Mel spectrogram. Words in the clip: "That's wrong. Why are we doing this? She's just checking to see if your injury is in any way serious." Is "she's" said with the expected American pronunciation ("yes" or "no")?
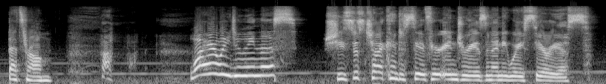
yes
